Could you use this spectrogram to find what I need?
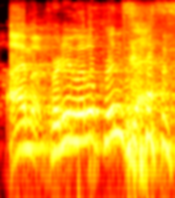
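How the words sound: It is said in a dramatic movie-trailer voice.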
